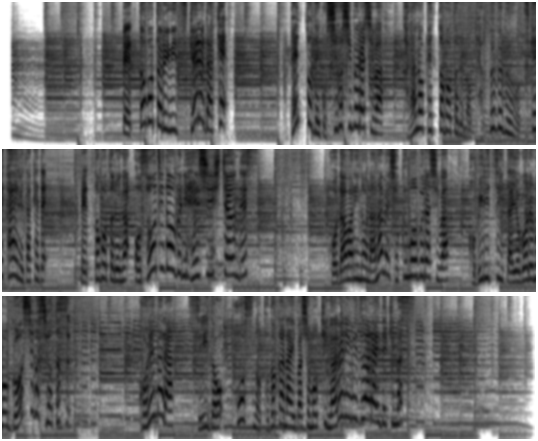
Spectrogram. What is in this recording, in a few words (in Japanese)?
通販 高音 元気 「お掃除道具」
